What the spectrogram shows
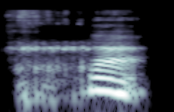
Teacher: If you want to create the letter kha, kha, again, it is you gonna take your tongue back. It's going to be relaxed, going back and up and touch the upper palate.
